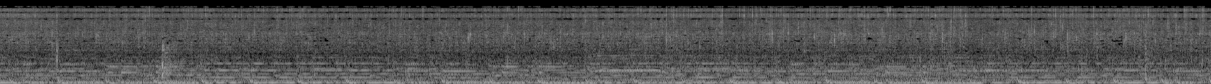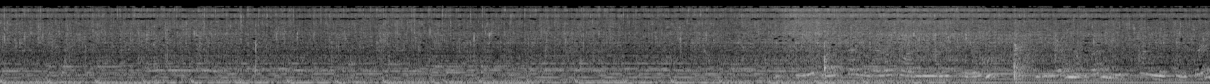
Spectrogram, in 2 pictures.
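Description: Chopped onion, tomato and capsicum sizzling in hot oil in a frying pan, getting louder near the end, under background music.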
